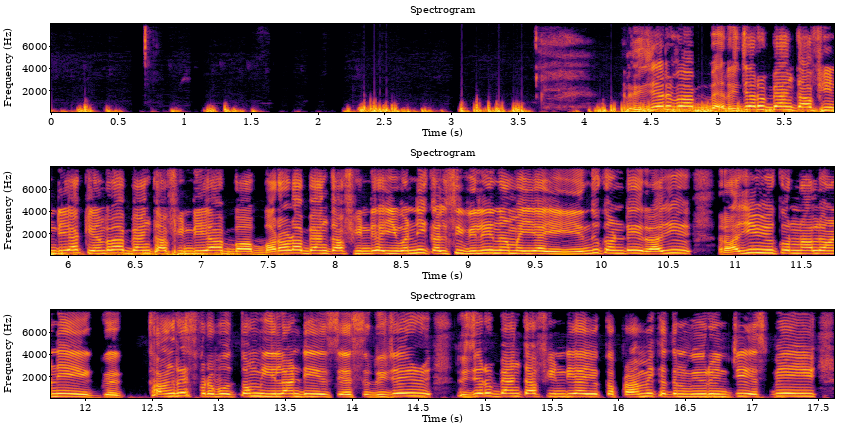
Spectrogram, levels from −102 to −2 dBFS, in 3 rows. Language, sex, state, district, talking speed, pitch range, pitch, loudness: Telugu, male, Andhra Pradesh, Anantapur, 115 wpm, 220-265 Hz, 245 Hz, -12 LUFS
